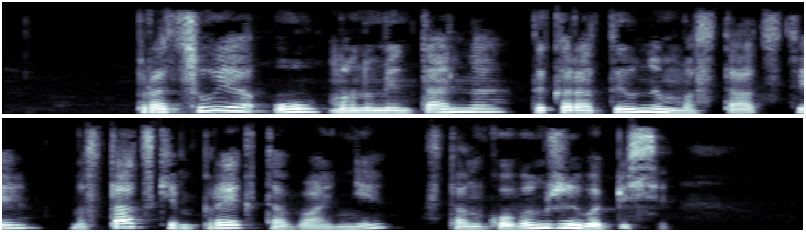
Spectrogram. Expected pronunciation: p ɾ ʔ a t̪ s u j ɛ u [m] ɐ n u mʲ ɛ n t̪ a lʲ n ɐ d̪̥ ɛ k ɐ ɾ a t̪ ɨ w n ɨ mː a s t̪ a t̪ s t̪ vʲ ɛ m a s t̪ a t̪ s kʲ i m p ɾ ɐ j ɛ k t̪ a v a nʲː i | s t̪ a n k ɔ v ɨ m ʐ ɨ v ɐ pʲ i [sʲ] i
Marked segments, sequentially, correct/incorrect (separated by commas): correct, correct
